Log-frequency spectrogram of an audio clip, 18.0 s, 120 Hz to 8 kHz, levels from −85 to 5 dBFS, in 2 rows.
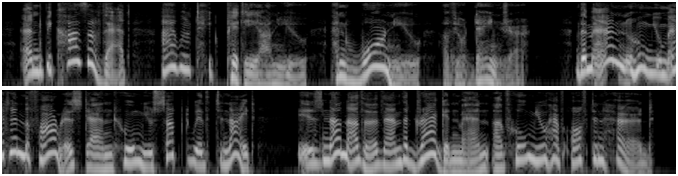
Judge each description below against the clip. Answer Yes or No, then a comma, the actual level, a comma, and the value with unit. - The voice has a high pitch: Yes, high, 205 Hz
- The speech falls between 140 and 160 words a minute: Yes, average, 145 wpm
